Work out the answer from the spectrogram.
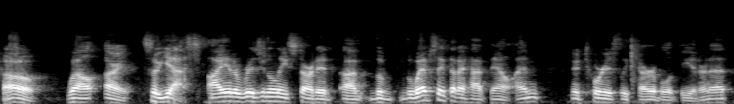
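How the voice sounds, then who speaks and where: A man with a low voice speaks as a guest in a casual interview. He is wry and self-deprecating, rambling through false starts. The recording is somewhat dull and lo-fi. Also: lively intonation, fairly quick, hardly any pauses. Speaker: podcast guest. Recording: dull, muffled lo-fi audio.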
